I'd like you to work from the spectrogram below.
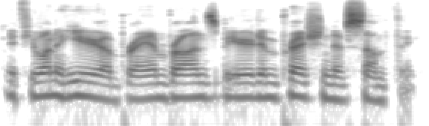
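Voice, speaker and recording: A male streamer chats casually and playfully while gaming, drifting through half-finished thoughts and teasing his friend. His voice sits at an ordinary pitch and is recorded close on a dry desk mic with no room sound. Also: flat delivery, fast talker, a bit bright, clean tone, dry recording.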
